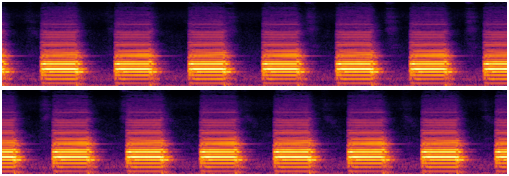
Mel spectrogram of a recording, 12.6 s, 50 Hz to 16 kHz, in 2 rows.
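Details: GE 3T MRI of the petrous bone (temporal bone): loud, regular buzzing tones switching on and off about once a second, gradient noise during a T1 axial FSPGR 3D scan.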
